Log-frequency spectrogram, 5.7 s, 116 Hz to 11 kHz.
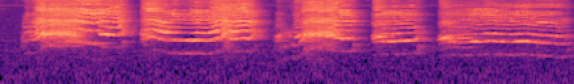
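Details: A 7-week-old French Bulldog puppy named Lou, screaming indoors when his owner is out of sight: five loud, high, harmonic-rich wails, each about a second long, with short pauses between them, in a small room.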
